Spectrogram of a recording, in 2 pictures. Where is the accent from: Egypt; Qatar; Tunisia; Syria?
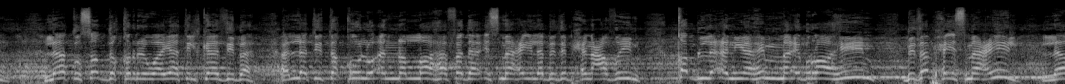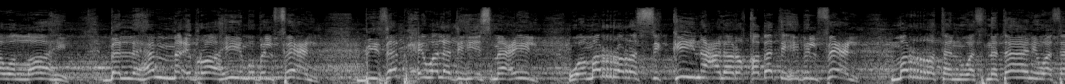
Egypt; اللهم اجعل بلدنا مصر آمنة مطمئنة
